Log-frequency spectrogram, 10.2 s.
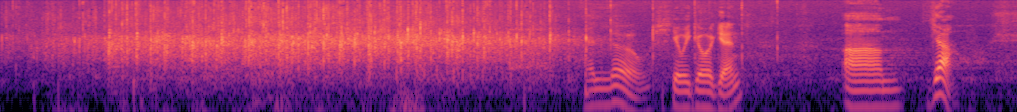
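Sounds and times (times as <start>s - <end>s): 
crowd applauding: 0.0s - 6.6s
speech: 5.9s - 7.6s, 8.4s - 9.7s.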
